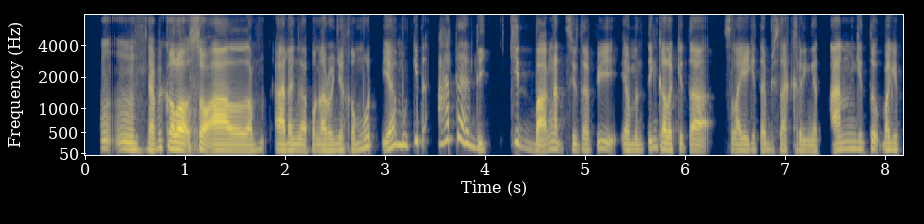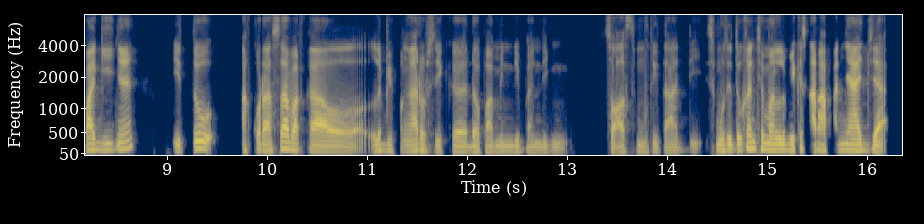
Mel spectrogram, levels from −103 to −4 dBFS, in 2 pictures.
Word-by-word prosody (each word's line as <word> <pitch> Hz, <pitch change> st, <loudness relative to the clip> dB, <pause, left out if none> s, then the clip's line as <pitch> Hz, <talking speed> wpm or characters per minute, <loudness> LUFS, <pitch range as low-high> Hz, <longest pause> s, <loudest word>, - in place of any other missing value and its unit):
mhm, 150 Hz, -4 st, 0 dB
tapi 130 Hz, +7 st, +1 dB
kalau 150 Hz, -4 st, +9 dB
soal 120 Hz, 0 st, +7 dB, 0.2 s
ada 125 Hz, 0 st, +4 dB
nggak 125 Hz, -2 st, 0 dB
pengaruhnya 120 Hz, +1 st, 0 dB
ke -, -, -5 dB
mood, 190 Hz, -, -3 dB
ya -, -, +1 dB
mungkin 235 Hz, +5 st, -3 dB
ada 345 Hz, -2 st, -2 dB
dikit 195 Hz, -, -6 dB
banget 155 Hz, +3 st, +3 dB
sih 135 Hz, -, -5 dB
tapi 130 Hz, +5 st, -5 dB
yang 130 Hz, -1 st, -2 dB
penting 165 Hz, +7 st, -4 dB
kalau 135 Hz, -3 st, +4 dB
kita 125 Hz, -3 st, 0 dB, 0.2 s
selagi 125 Hz, +1 st, -3 dB
kita 130 Hz, -, -4 dB
bisa 125 Hz, -1 st, -5 dB
keringetan, 120 Hz, +6 st, -2 dB
gitu, 150 Hz, +1 st, -3 dB
pagi-paginya, 135 Hz, +2 st, 0 dB, 0.5 s
itu 160 Hz, +7 st, +1 dB, 0.3 s
aku -, -, -8 dB
rasa 120 Hz, +6 st, +3 dB
bakal 110 Hz, -6 st, +1 dB
lebih 120 Hz, +1 st, -4 dB
pengaruh 115 Hz, +2 st, -1 dB
sih 110 Hz, -, -7 dB
ke 105 Hz, -1 st, -2 dB
dopamin 100 Hz, 0 st, -5 dB
dibanding 95 Hz, -2 st, -9 dB, 0.4 s
soal -, -, -2 dB
smoothie 100 Hz, -1 st, -10 dB
tadi. 90 Hz, +7 st, -8 dB
Smoothie 120 Hz, +1 st, -2 dB
itu 130 Hz, -, 0 dB
kan 150 Hz, -, +3 dB
cuman 135 Hz, -3 st, +1 dB
lebih 125 Hz, 0 st, -2 dB
ke -, -, -3 dB
sarapannya 120 Hz, +1 st, +1 dB
aja. 125 Hz, 0 st, +1 dB
125 Hz, 170 wpm, -26 LUFS, 115-145 Hz, 0.5 s, kalau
